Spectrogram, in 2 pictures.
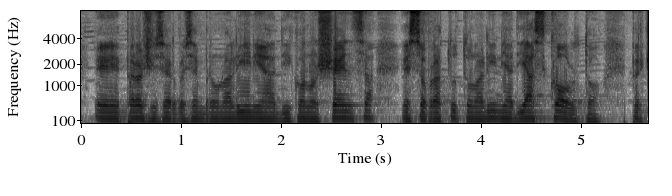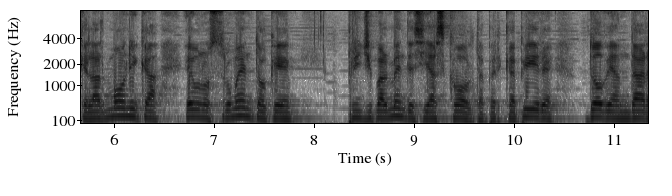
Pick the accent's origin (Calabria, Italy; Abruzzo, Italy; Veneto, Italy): Abruzzo, Italy; Atri; quando mi chiese: ma tu di dove sei? Io dissi: io di Atri.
